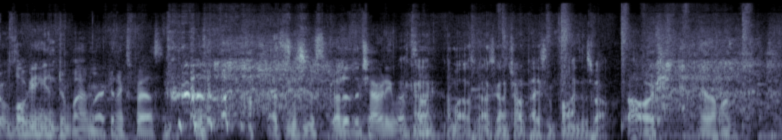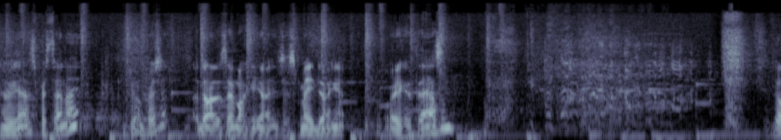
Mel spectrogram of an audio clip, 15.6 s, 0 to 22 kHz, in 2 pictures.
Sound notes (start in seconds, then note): 1.7 laughs; 13.1 laughter; 13.6 snorts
